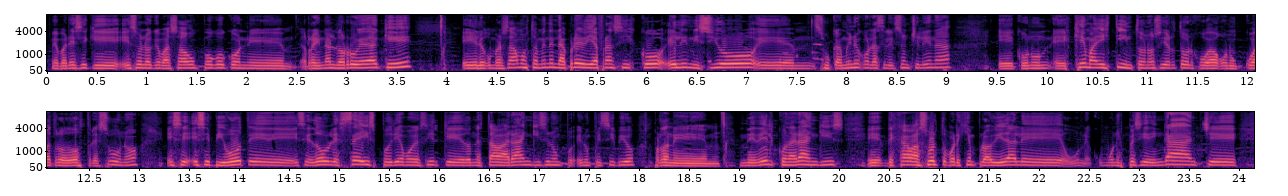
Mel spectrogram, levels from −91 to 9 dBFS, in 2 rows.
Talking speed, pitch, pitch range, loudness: 200 wpm, 185 Hz, 165-200 Hz, -24 LUFS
